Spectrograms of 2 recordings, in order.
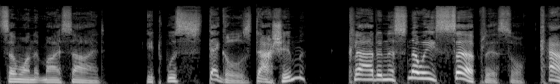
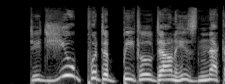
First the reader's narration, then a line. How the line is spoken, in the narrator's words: I cried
